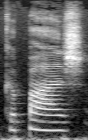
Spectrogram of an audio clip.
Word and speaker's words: rapaz: capaz rapaz que pus mas como acabam com z o acento recai na última sílaba rapaz rapaz capuz não é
